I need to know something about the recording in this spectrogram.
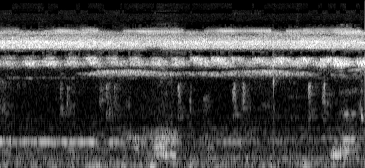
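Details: A large cricket-like insect calls at dusk in a rural village with a steady, high, ringing trill that carries on without a break; it is silent by day and sings from evening into night.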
